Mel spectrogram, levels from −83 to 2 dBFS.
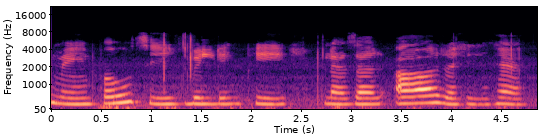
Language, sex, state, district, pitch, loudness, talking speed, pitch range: Hindi, female, Punjab, Fazilka, 230 Hz, -16 LUFS, 110 wpm, 225-245 Hz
